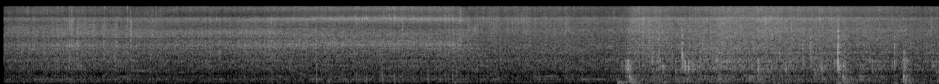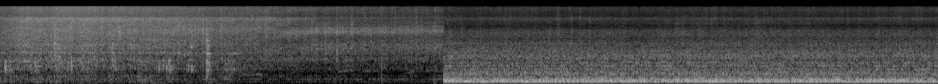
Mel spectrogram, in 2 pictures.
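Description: Diced potatoes and carrots sizzling as they stir-fry in a wok, with sharp clicks and scrapes of wooden chopsticks turning them. About three-quarters of the way through, the sound changes suddenly to a steady hiss over a low hum.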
